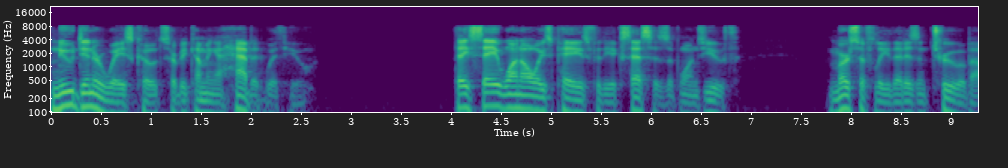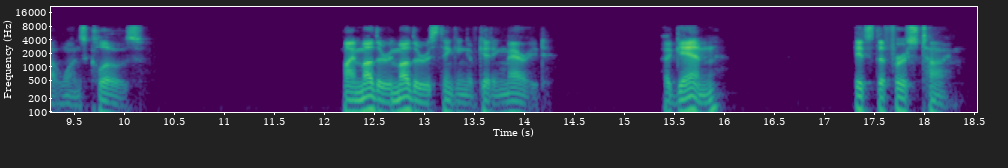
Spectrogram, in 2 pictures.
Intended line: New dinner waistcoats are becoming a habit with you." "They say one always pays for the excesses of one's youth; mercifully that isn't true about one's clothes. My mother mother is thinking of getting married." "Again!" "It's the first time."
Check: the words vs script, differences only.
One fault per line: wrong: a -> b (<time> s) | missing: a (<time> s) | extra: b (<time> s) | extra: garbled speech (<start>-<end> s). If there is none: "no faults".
no faults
